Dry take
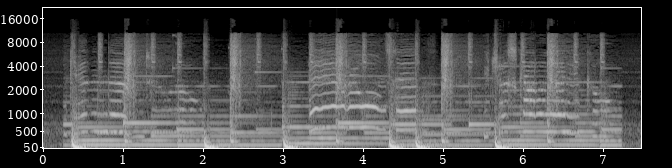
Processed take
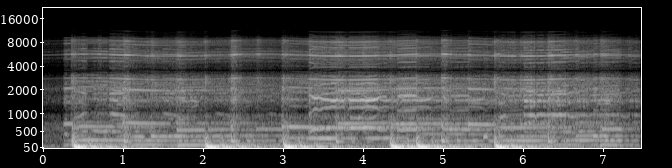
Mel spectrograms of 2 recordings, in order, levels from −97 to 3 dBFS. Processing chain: sorted samples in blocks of 16 samples; comb 2 ms, depth 43%; de-hum 66.68 Hz, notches 19; vibrato 0.46 Hz 46 cents; steep low-pass 8.2 kHz 72 dB/octave; bass shelf 190 Hz +8 dB; static phaser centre 710 Hz, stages 8; two-band feedback delay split 560 Hz, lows 195 ms, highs 658 ms, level -9.5 dB

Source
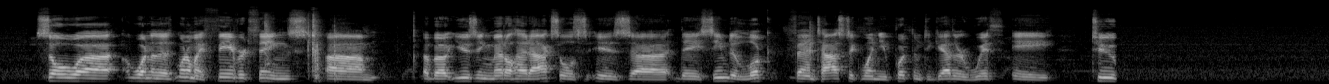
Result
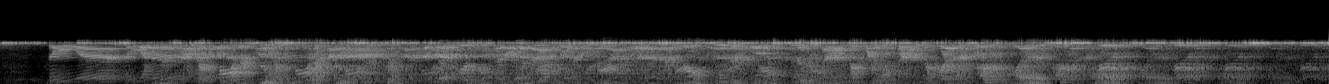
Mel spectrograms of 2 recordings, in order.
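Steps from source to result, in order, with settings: spectral sustain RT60 1.02 s; wind noise 88 Hz -27 dBFS; reverse; compression 6:1, threshold -26 dBFS, peak gain reduction 15.5 dB; reverse; shuffle delay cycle 1258 ms, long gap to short 1.5:1, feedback 37%, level -3.5 dB; frequency inversion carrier 2.7 kHz; loudspeaker Doppler distortion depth 0.11 ms

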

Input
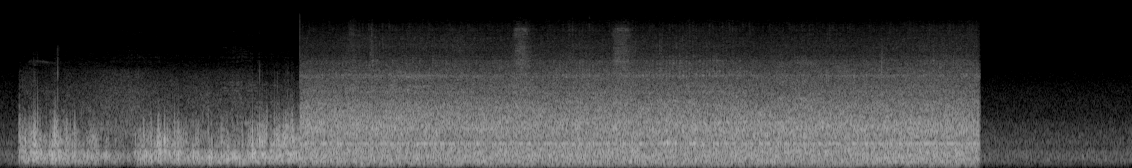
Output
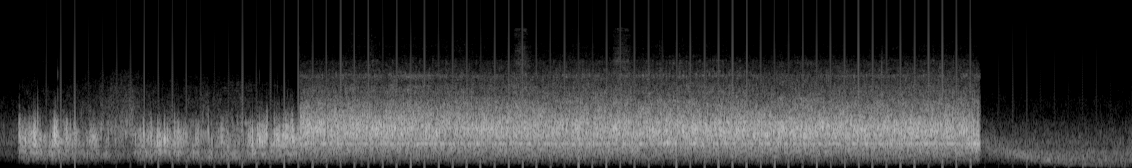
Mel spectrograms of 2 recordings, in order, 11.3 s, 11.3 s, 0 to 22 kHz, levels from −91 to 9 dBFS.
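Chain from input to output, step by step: resonances exaggerated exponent 1.5; high-pass sweep 810 Hz -> 69 Hz, 9.63–11.13 s; crackling interface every 0.14 s, samples 256, zero, from 0.47 s; trim +1 dB

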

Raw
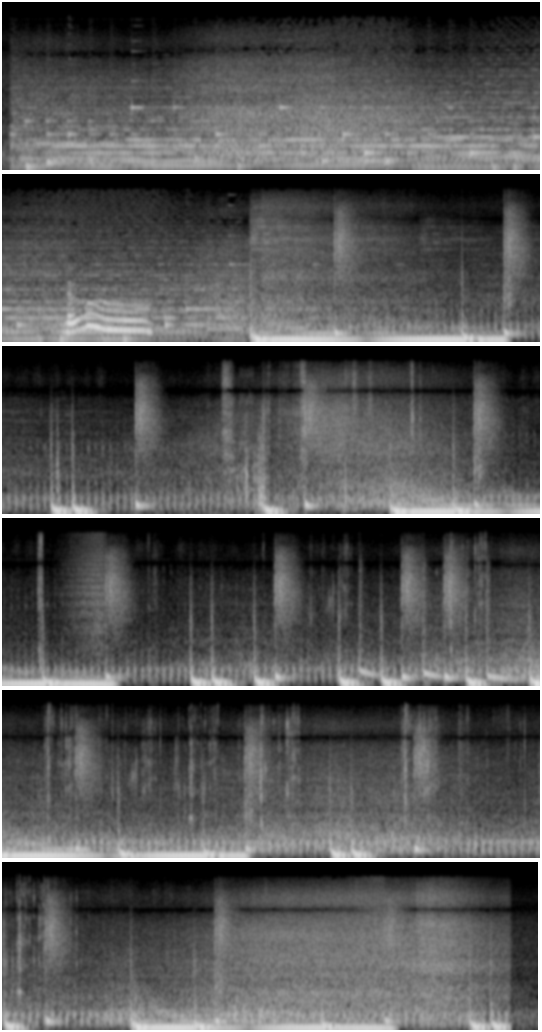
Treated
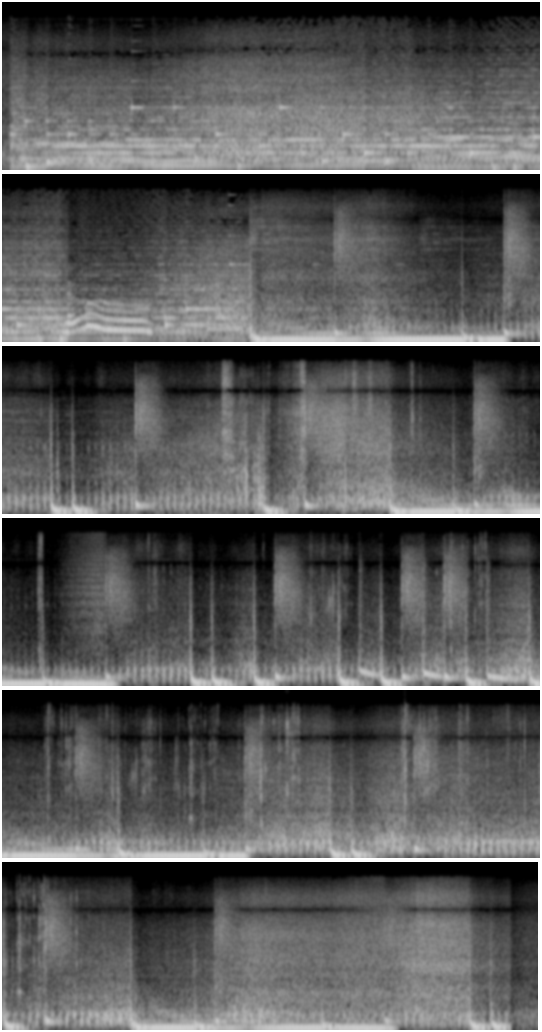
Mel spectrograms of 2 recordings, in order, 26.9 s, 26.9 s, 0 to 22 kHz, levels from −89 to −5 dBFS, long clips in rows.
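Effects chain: compression 6:1, threshold -32 dBFS, peak gain reduction 14.5 dB; trim +8 dB

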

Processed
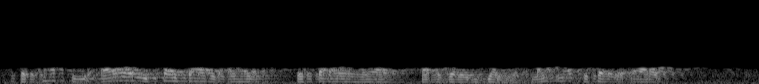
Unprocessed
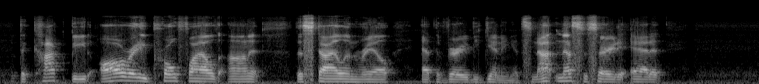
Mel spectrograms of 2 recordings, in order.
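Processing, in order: on a send: feedback echo behind a high-pass 420 ms, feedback 73%, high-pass 3.9 kHz, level -3.5 dB; on the sum: harmonic-percussive split harmonic -9 dB; resonant high shelf 6.4 kHz -13.5 dB, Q 3; compression 6:1, threshold -26 dBFS, peak gain reduction 11.5 dB; hard clipper -27.5 dBFS, distortion -11 dB; LFO low-pass saw down 6.8 Hz 390–2100 Hz; FFT band-reject 720–8700 Hz; modulated delay 90 ms, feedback 53%, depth 120 cents, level -8 dB; trim +2 dB

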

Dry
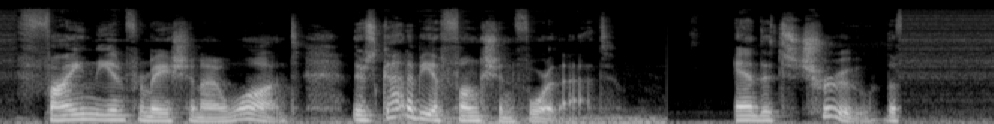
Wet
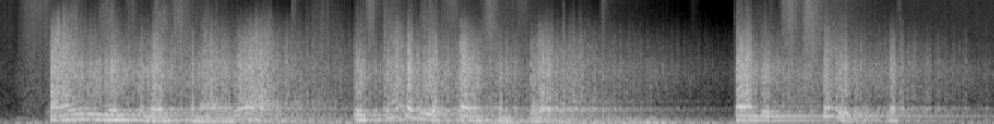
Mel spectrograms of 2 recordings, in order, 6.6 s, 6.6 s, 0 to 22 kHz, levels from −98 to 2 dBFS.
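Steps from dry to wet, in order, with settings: in parallel at -1 dB: compression, threshold -29 dBFS, peak gain reduction 13.5 dB; on the sum: FDN reverb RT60 2.1 s, low-frequency decay 1.35×, high-frequency decay 0.7×, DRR 6 dB; delay time shaken by noise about 1.8 kHz, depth 0.27 ms

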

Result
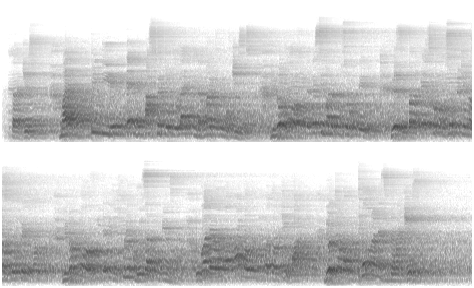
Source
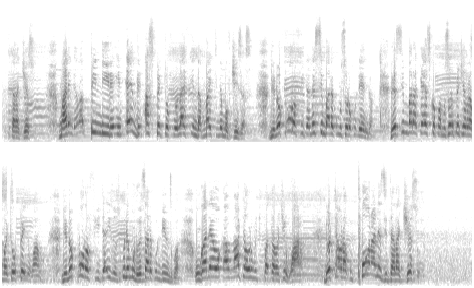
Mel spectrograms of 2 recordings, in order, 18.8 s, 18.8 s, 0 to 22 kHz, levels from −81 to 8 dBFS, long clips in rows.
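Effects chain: spectral sustain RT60 2.79 s; on a send: echo that smears into a reverb 498 ms, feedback 78%, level -13.5 dB; on the sum: trim -2 dB

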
